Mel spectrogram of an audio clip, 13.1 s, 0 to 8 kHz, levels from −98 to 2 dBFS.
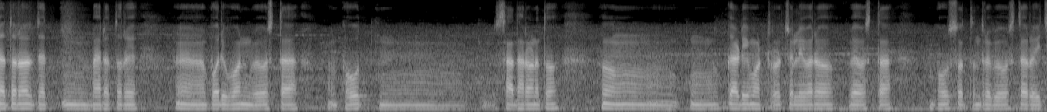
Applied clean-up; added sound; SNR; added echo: none; none; none; none.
